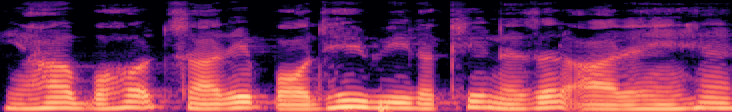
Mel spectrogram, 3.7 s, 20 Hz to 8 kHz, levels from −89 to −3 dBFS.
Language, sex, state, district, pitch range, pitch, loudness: Hindi, male, Jharkhand, Ranchi, 120-145 Hz, 135 Hz, -15 LUFS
